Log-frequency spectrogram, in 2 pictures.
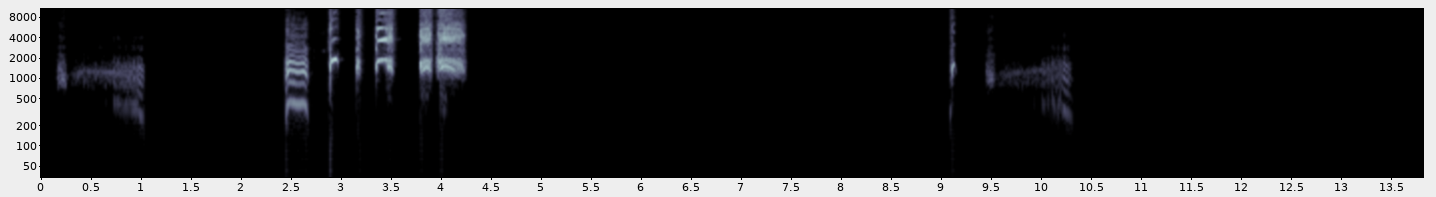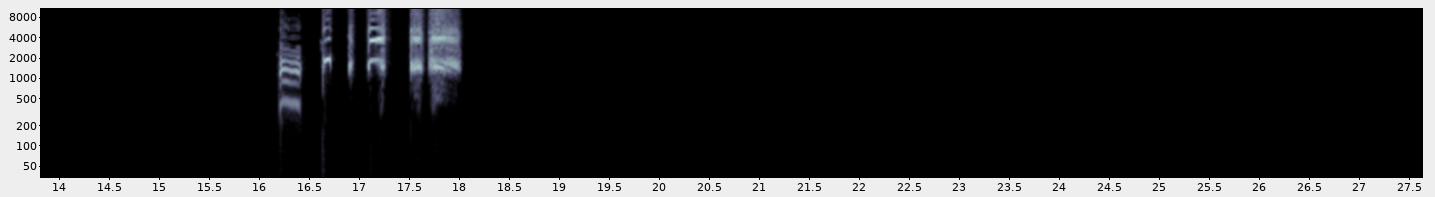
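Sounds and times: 
partridge calling: 2.4 - 4.3, 16.2 - 18.0.

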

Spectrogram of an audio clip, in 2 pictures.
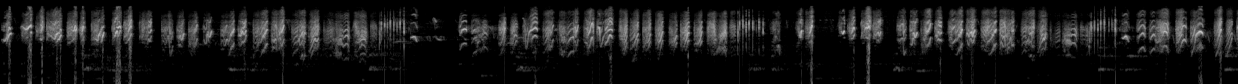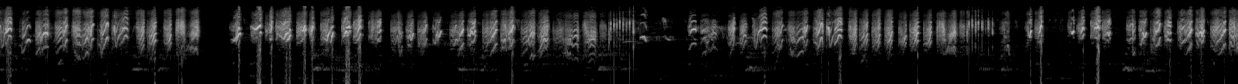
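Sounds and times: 
swallows twittering: 0.0 - 24.7.

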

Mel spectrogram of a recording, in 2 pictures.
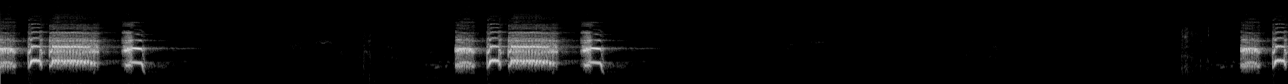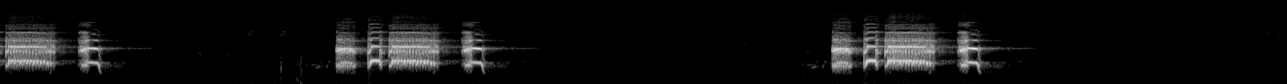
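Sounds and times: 
junglefowl crowing: 0.0 - 1.5, 4.6 - 6.2, 12.4 - 14.0, 16.2 - 17.9, 21.2 - 22.9.

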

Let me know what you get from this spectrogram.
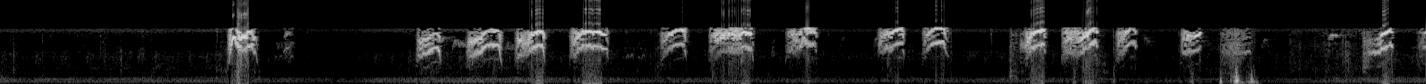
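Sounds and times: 
red-whiskered bulbul distress call: 2.2 - 3.1, 4.1 - 14.2.

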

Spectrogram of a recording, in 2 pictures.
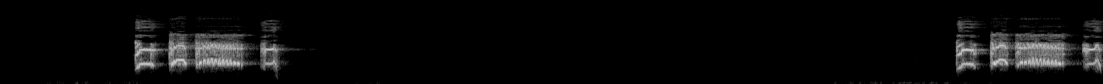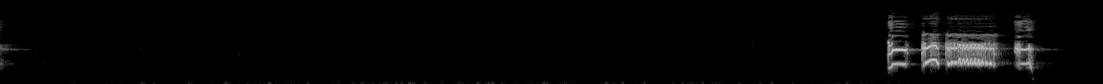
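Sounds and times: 
Red junglefowl crowing: 1.4 - 3.0, 9.6 - 11.2, 19.9 - 21.5.

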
